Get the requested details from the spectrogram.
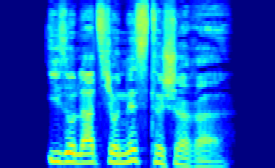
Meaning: inflection of isolationistisch: 1. strong/mixed nominative/accusative feminine singular comparative degree 2. strong nominative/accusative plural comparative degree
- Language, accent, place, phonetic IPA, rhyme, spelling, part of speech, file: German, Germany, Berlin, [izolat͡si̯oˈnɪstɪʃəʁə], -ɪstɪʃəʁə, isolationistischere, adjective, De-isolationistischere.ogg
